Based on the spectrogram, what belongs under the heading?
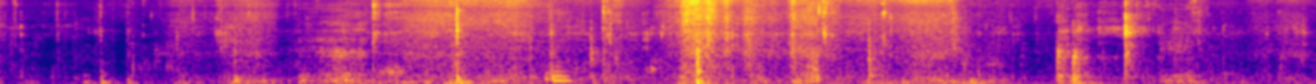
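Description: Close-up eating sounds of two people chewing soft fish and rice, with wet mouth clicks and smacks, the sharpest about five seconds in and again about eight seconds in.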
